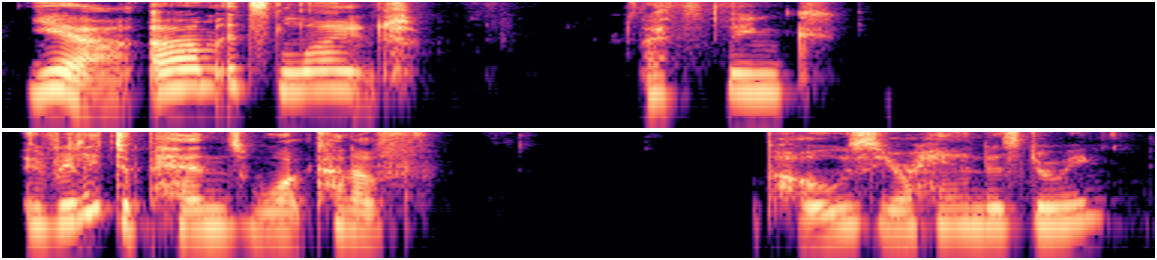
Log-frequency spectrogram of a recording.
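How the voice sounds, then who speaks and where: The speaker goes at a very slow pace with long, frequent pauses and ordinary pitch variation, in a very clean recording with a silent background. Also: woman, fairly high pitch for a woman. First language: not English. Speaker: art streamer teaching drawing. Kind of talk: live drawing tutorial. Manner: casual, halting with fillers.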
